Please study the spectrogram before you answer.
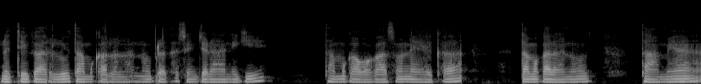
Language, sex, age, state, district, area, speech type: Telugu, female, 18-30, Andhra Pradesh, West Godavari, rural, spontaneous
